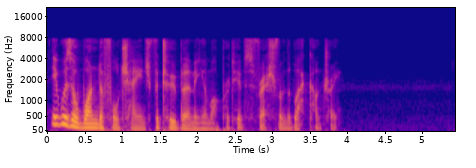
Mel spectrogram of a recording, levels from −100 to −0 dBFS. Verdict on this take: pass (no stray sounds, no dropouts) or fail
pass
